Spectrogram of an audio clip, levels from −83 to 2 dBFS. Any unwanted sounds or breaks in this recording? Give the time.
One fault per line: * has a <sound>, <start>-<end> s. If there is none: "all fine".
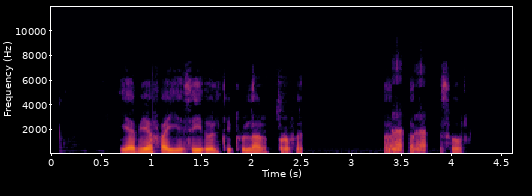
* has a laugh, 3.3-3.8 s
